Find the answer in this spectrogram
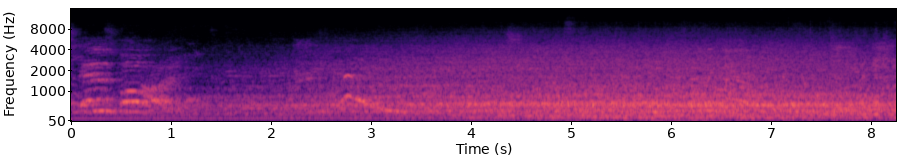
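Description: A pack of NASCAR Cup stock cars, V8 engines at race speed, passing down the front stretch at the green flag. Heard from inside a glassed-in suite, the noise builds from about three seconds in to a steady, loud rumble.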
